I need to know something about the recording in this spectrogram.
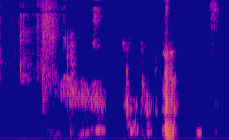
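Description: Irregular rustling and clicking handling noise, with a sharper knock about three-quarters of the way through, picked up by a video-call microphone that keeps cutting in and out.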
